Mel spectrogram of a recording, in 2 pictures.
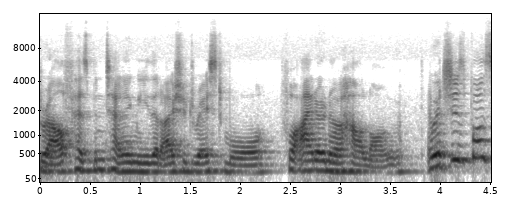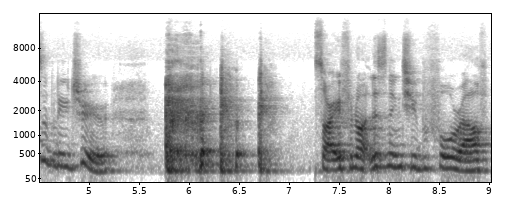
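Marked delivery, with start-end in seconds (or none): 5.7-6.9 rough hacking cough; sick cough mid-sentence; real cough. Real, not acted. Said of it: "hacking and coughing".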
